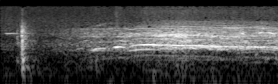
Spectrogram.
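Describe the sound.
The whole student body, with people from South Bend, cheers and yells in the morning at a train's back platform to welcome the team, the roar swelling up after a sharp knock and holding steady as a loud, sustained mass of voices.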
